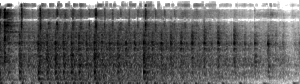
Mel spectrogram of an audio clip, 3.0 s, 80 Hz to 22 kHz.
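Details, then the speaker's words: 1968 Sears Suburban 12 single-cylinder diesel with new intake and 1-inch inlet pipe: chugs unevenly and dies within three seconds; suspected fuel starvation, air from a leaking fuel line, restricted intake, or shutoff solenoid limiting throttle. "and it is possible that that shut off solenoid is causing a problem CU that only allows the throttle to go out a little bit and it's not much at all"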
